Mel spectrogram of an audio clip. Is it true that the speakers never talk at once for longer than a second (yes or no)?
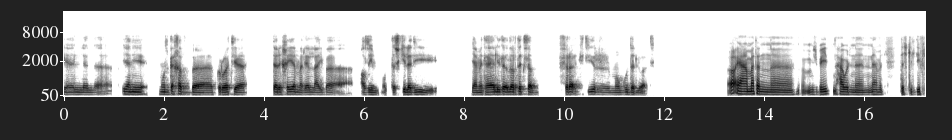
yes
